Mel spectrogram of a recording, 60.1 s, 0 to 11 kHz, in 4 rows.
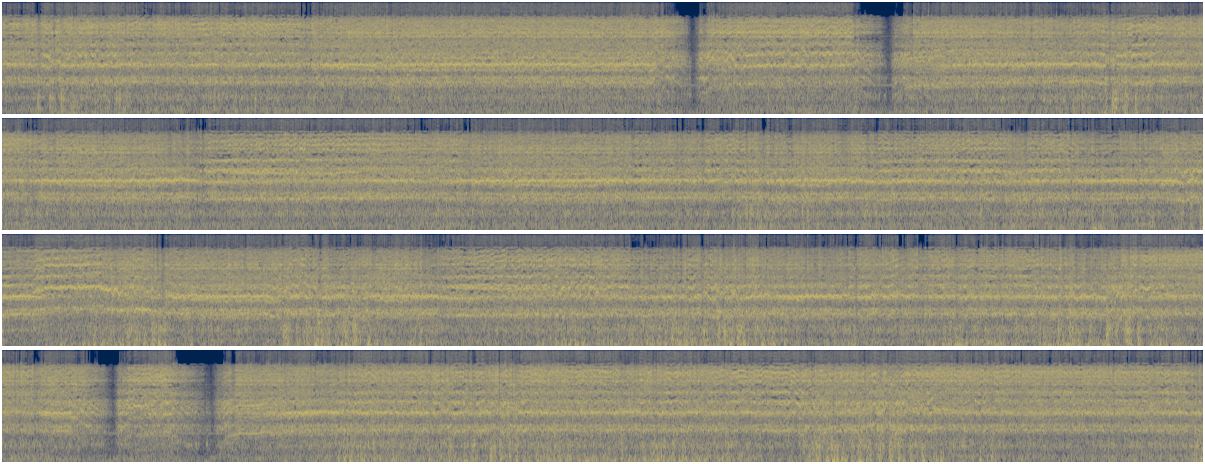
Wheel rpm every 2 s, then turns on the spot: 230, 230, 220, 210, 140, 150, 220, 230, 210, 220, 220, 230, 220, 220, 220, 260, 230, 220, 210, 230, 230, 230, 220, 100, 200, 230, 240, 230, 240, 230.
46-48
